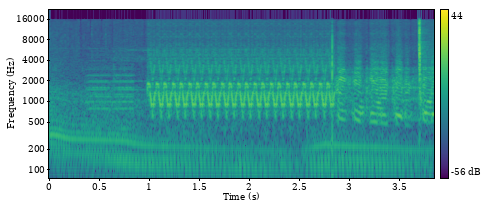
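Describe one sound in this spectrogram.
A police siren whoops in a rapid, pulsing wail.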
